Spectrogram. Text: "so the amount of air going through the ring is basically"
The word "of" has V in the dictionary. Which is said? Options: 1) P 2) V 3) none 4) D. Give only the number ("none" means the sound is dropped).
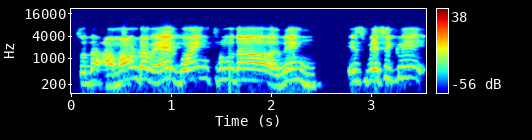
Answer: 2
